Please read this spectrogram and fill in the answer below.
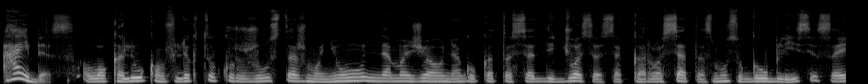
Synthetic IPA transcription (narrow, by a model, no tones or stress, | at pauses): ɐɪbʲḛːslˠoːkɐlʲuːkoːnʲfʲlʲɪkt̪ʊkʊɾʒuːst̪ɐʒmoːnʲuːnʲɛmɐʒʲɛʊnʲæːɡʊkɐt̪t̪oːsʲɛd̪ʲɪd͡ʒʲuɔsʲoːsʲɛkɐɾuɔsʲɛt̪ɐsmuːsʊɡɐʊbʲlʲiːsjɪsɐɪ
